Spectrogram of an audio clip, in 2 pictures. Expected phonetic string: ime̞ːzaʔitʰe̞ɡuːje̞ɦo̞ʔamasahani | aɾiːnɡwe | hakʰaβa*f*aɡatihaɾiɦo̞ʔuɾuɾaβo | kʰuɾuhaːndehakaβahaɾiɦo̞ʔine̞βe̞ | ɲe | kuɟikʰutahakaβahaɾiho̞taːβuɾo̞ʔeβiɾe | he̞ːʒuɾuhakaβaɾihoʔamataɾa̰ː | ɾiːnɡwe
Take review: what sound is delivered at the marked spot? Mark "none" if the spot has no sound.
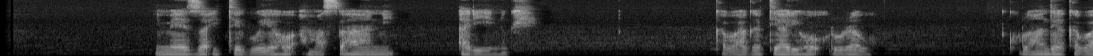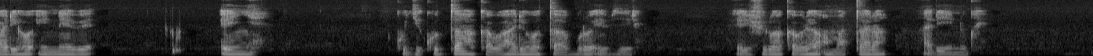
h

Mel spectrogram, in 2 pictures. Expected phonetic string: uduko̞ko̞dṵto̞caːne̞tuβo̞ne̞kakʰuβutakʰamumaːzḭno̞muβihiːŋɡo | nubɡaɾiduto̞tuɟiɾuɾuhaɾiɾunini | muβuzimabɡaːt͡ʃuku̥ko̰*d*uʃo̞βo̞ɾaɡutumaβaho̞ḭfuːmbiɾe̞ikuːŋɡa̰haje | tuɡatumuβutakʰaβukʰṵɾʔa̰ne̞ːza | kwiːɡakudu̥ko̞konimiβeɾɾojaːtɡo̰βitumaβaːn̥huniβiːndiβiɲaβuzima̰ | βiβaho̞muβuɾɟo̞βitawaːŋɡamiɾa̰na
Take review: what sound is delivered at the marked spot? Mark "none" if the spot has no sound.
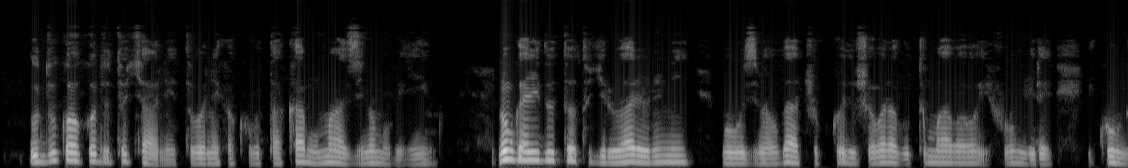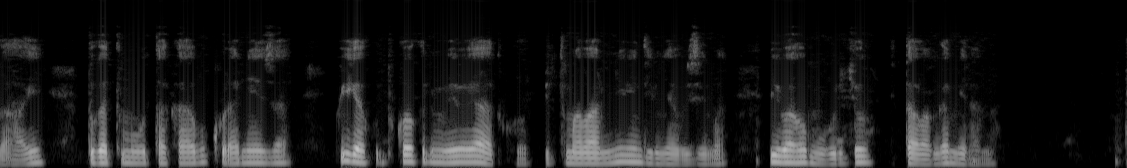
d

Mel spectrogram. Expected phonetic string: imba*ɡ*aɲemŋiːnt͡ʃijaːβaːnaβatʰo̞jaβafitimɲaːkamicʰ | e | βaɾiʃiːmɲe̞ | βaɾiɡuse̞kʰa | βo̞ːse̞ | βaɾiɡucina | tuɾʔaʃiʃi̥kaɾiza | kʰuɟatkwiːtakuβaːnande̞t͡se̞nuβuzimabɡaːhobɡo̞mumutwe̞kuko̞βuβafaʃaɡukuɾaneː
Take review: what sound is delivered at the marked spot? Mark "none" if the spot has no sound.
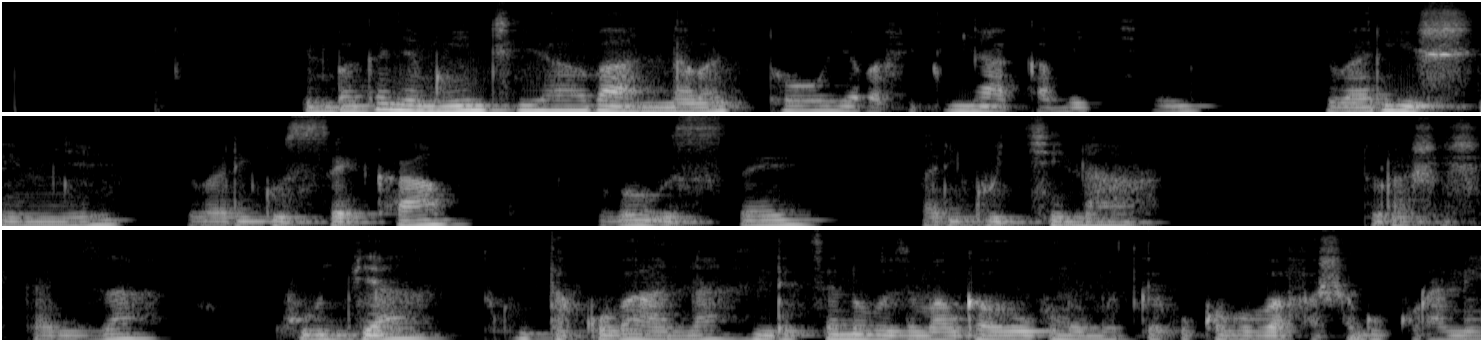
ɡ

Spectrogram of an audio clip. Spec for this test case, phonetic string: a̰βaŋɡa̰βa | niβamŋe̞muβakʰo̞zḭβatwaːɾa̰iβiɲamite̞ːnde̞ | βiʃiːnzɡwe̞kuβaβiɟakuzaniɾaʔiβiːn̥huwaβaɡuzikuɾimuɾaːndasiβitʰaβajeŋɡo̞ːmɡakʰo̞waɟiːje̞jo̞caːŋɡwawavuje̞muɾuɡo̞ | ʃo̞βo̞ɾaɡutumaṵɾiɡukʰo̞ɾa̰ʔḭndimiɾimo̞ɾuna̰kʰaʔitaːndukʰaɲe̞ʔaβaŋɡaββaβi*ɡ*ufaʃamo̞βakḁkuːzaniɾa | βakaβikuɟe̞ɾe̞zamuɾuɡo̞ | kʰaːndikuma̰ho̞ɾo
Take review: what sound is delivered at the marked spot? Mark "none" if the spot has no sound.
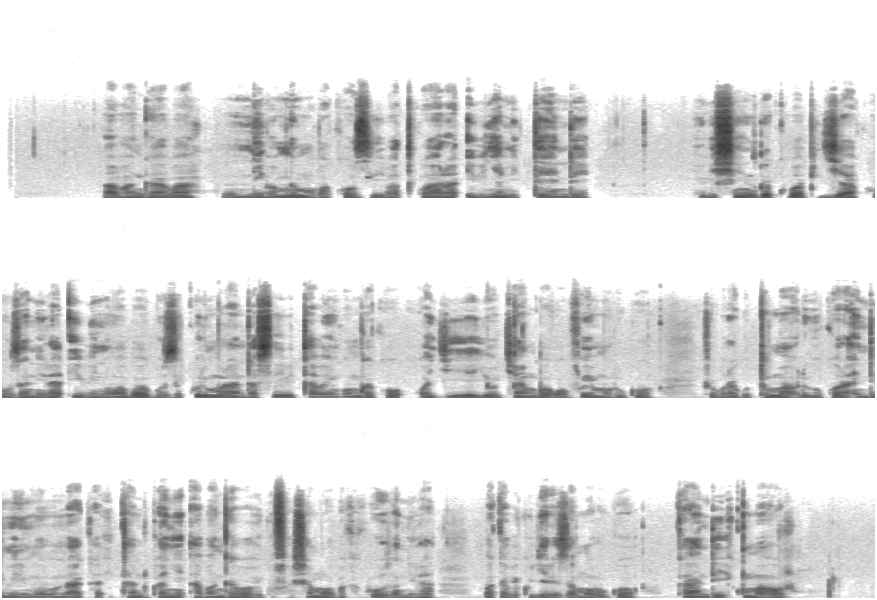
ɡ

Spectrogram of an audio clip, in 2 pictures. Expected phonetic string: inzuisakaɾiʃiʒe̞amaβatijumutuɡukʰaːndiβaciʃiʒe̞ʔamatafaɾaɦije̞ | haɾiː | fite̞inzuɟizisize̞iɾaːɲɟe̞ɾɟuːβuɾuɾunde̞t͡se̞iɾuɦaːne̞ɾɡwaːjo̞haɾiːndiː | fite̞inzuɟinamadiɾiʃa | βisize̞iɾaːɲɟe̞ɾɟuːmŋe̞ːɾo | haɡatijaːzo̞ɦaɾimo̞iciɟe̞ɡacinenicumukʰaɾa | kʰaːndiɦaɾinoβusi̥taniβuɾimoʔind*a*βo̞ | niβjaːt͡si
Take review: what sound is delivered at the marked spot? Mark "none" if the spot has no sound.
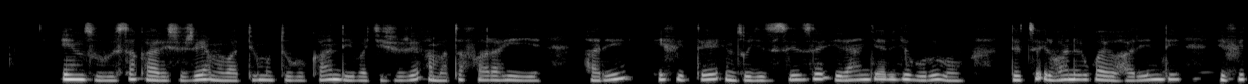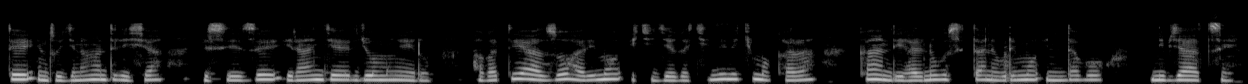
a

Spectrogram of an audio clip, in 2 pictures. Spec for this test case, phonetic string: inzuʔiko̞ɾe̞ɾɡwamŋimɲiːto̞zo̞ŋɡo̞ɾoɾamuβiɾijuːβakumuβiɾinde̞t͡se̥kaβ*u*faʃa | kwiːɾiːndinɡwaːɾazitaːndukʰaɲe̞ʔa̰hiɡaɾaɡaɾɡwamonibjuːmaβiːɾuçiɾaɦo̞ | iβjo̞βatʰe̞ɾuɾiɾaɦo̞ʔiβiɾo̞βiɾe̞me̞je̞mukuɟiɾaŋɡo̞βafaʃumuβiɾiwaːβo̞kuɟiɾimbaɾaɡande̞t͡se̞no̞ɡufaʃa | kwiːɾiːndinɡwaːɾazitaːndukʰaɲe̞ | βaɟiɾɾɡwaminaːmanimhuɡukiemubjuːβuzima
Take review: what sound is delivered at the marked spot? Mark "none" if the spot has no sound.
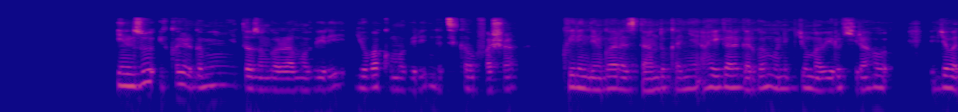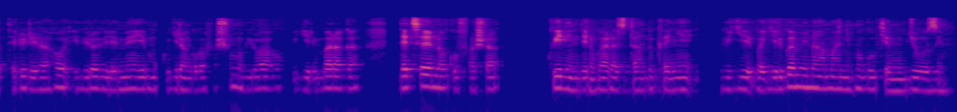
u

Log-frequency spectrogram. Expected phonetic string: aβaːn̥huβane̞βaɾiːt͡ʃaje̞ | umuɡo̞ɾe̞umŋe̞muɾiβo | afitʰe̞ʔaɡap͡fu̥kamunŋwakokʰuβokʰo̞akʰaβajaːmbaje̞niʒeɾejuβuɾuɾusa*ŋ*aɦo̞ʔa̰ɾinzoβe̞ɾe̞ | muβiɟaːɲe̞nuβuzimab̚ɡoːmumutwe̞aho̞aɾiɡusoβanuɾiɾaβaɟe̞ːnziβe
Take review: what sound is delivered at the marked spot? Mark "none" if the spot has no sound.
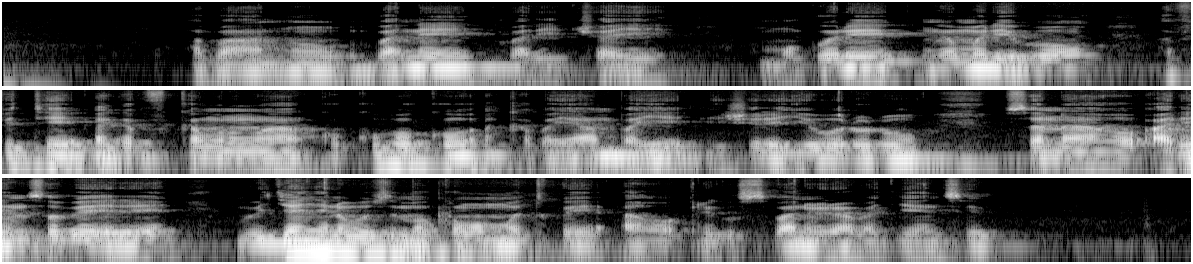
n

